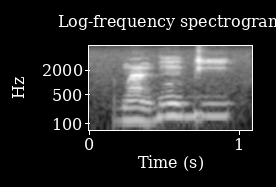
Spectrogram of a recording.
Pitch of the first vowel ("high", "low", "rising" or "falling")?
low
